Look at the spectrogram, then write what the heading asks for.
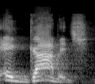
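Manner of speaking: put-on drawled Chicago accent, R dropped. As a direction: say it like a guy from Chicago. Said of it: "I said it like I'm from Chicago".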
